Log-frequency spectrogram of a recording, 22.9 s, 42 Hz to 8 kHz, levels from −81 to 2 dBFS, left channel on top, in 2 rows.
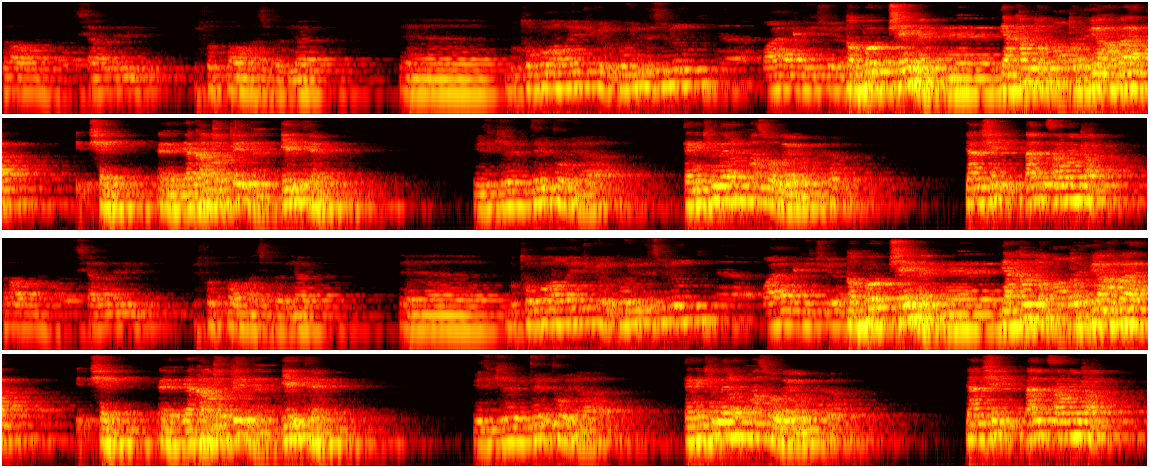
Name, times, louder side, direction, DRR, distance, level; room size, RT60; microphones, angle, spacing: voice 1, 0.0-1.4 1.9-3.1 4.0-8.4 10.5-11.2 16.2-17.5 18.5-19.8, equal, 45° right, -6 dB, 0.7 m, -30 dB
voice 2, 8.4-11.4 12.3-12.6 13.0-14.7 18.3-19.5 21.1-22.4, equal, 90° left, -4 dB, 0.7 m, -22 dB
2.3 x 2.2 x 2.4 m, 1.3 s
head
